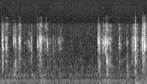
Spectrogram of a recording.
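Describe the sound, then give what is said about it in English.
Quiet typing on a computer keyboard: rapid clusters of light keystrokes, a pause of about a second, then another burst of clicking. “You can just type that in to Google”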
